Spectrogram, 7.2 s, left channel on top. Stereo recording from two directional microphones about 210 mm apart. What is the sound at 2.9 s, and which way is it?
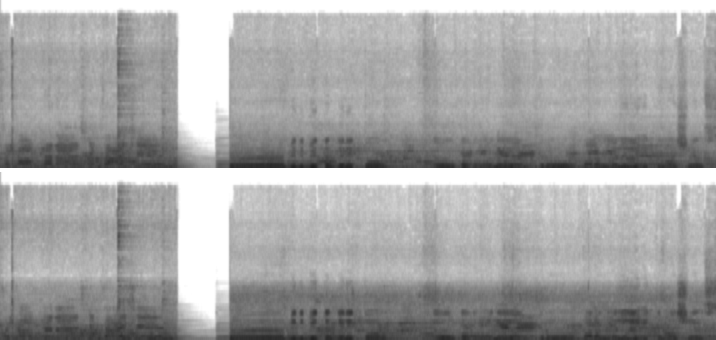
Speech, 20° left (ahead or behind).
